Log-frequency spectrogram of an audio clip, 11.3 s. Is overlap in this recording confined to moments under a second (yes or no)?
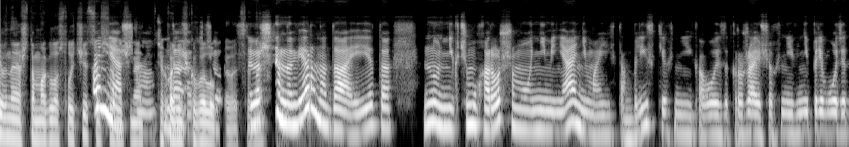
no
